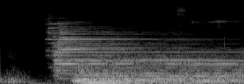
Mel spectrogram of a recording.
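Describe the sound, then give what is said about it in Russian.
A famous church bell peal in a 2015 opera theatre recording rings out after a faint murmur: a loud, rich bell clang with many overtones, which keeps ringing steadily to the end. “Давайте напомним себе, как звучит этот, может быть, самый известный колокольный звон.”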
